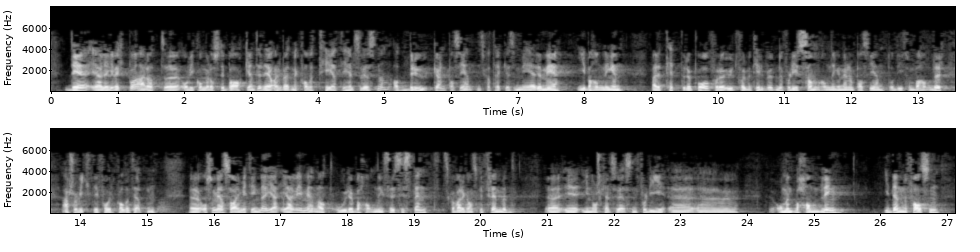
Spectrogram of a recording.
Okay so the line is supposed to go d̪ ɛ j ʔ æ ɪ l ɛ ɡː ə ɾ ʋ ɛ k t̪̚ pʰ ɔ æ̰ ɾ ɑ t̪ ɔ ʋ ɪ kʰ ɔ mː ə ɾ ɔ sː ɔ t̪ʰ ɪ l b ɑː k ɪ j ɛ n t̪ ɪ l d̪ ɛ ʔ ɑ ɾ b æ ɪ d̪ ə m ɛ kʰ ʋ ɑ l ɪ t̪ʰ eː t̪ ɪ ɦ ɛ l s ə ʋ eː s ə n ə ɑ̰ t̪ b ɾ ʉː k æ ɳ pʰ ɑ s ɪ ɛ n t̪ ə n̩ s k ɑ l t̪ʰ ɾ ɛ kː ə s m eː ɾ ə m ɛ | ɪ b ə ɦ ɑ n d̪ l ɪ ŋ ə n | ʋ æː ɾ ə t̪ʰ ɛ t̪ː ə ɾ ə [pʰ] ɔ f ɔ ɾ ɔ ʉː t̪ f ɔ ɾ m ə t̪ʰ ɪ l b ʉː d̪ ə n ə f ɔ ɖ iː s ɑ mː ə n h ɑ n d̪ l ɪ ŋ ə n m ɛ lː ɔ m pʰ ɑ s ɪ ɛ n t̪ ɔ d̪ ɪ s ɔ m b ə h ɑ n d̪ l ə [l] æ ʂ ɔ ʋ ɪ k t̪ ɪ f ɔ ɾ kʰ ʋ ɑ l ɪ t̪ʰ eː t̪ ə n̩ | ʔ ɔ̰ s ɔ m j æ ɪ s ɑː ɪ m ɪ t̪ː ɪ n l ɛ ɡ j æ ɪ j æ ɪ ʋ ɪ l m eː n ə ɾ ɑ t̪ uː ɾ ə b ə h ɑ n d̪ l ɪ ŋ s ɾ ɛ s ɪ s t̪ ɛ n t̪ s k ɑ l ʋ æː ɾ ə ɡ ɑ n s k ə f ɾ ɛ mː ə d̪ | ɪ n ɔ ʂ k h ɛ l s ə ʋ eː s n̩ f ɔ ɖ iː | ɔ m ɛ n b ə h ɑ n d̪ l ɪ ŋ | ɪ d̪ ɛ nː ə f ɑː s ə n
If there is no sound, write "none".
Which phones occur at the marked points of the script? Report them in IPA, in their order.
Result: pʰ, ɾ

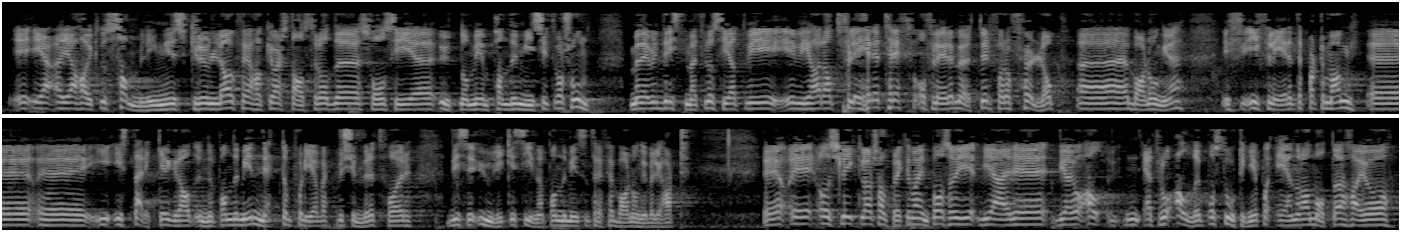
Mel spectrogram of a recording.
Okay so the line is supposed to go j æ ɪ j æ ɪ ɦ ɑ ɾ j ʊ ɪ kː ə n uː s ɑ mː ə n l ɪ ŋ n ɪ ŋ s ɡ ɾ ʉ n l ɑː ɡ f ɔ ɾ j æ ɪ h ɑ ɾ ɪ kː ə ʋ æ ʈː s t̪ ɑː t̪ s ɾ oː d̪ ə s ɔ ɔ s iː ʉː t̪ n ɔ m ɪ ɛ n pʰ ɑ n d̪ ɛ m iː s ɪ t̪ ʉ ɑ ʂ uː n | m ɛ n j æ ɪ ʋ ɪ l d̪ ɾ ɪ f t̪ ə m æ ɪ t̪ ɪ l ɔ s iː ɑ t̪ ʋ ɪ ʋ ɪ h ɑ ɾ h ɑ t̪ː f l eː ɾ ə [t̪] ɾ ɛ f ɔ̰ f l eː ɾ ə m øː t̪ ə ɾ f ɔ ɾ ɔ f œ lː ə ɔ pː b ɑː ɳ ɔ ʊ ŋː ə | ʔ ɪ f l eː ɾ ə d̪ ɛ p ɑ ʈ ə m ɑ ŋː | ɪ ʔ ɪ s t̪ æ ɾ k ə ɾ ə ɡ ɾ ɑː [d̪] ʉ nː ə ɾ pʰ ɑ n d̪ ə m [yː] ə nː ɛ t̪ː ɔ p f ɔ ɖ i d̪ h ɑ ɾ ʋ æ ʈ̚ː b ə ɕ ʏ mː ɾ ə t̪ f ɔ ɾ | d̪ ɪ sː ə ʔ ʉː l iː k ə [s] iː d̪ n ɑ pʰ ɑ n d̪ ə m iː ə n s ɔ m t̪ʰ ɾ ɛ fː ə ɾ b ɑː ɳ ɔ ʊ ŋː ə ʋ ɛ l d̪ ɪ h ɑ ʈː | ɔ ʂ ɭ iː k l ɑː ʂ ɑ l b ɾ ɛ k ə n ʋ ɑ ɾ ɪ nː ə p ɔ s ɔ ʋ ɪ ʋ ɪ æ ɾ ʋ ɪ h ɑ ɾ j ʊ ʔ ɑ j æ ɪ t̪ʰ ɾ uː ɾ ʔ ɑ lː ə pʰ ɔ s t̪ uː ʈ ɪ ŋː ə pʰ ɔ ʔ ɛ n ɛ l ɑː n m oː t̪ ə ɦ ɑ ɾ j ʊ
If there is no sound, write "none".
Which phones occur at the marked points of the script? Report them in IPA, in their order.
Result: t̪ʰ, d̪, iː, s

